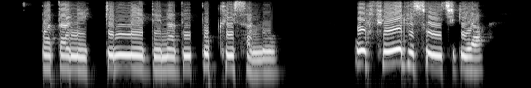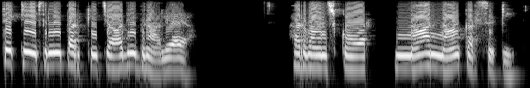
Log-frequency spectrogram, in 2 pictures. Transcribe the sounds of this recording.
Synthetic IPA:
pət̪aːneːkɪnːeːd̪ɪnãːd̪eːpʊkʰːeːsəlːoː | oːpʰɪɾːəsoːit͡ʃɡɪaː | t̪eːkeːt̪niːpəɾkeːt͡ʃaːd̪iːbəɽ̃aːleːaːjaː | həɾʋãːnt͡ʃkɔːɾ | naːnaːkəɾsəkiː

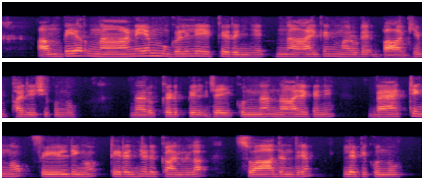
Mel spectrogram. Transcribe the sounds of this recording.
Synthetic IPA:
ɐ̰mbɐjɐrnaːɳɐjɐmːuɣɐɭile̞ːkːiriɲːɨnaːjɐɣɐnmaːruɽe̞bʱaːɡʱjɐmpʰɐɾiːʂikʲːunːu | nɐrukːeɽupːild͡ʑɐjkʲːunːɐnaːjɐɣɐnɨ | baːtːiŋɡo̞ːfiːlɖiŋo̞ːt̪iɾɐɲːe̞ɽukːaːnuɭːɐ | swaːd̪ɐnd̪ɾjɐm | le̞bʱikʲːunːu

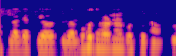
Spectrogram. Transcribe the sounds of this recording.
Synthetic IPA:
plakzat̪iɔkibaboɦut̪̚d̪ʱɔɹɔnɔɹbost̪ukʰãʊ̃

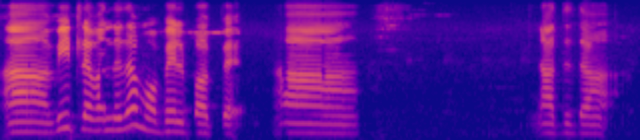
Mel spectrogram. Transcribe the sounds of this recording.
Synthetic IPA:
aːʋiːʈːlɐʋɐnd̪ɯt̪ãːmɔbɐɪlpaːpːẽː | aː | ɐðɯt̪ãː

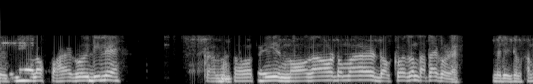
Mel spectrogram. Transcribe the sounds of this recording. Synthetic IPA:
ekɔnalɔxɔɦajkoɹidilɛ | taɹpɔsɔɹɔteinɔɡãw̃ɔɹtʊmaɹdɔk̚tɔɹzɔntatakɔɹɛ̰ | medikɛlkʰɔna

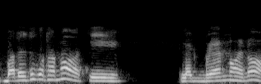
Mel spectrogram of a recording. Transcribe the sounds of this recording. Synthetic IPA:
badetʊkɔtʰanɔki | bɛlak̚bɹɛndnɔɦɔjnɔ

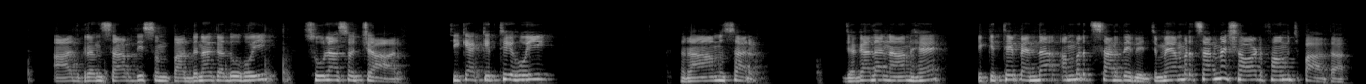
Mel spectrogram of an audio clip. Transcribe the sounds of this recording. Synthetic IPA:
aːd̪ɡɾənt̪saːb̚d̪iːsəmpaːd̪nãːkəd̪õːɦoːiːsuːlãːsɔːt͡ʃaːɾ | ʈʰiːkɛːkɪt̪ʰːeːɦoːiː | ɾaːmsəɾ | d͡ʒəɡaːd̪aːnaːmɦɛː | kɪkɪt̪ʰːeːpɛ̃ːnd̪aːʔəmɾət̪səɾd̪eːʋɪt͡ʃmɛ̃ːəmɾət̪səɾnaːʃaːɾʈpʰəːɾmt͡ʃpaːt̪aː

